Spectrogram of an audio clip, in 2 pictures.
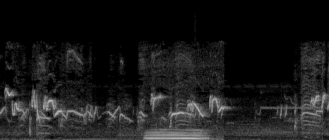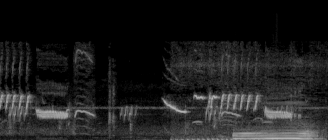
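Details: Village cattle from a herd out searching for fresh grass give two drawn-out, low moos, one near the start and one at the end, while small birds chirp and twitter busily overhead throughout.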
